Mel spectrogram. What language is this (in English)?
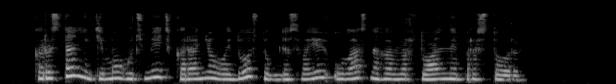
Belarusian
